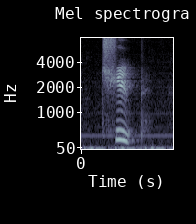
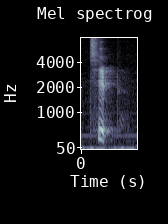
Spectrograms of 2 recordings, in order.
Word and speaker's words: Typ: Typ, not tip or type, but typ.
